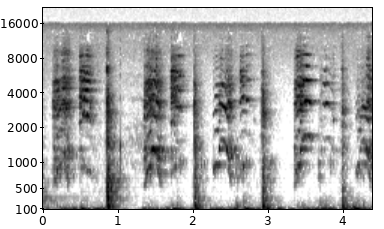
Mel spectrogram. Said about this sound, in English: Listen to this. Sounds like a door, isn't it? Yeah. Isn't that right? Yeah, yeah.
